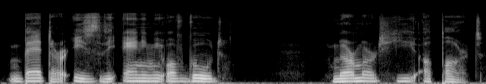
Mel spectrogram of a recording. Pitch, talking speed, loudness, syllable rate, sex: 135 Hz, 110 wpm, -16 LUFS, 4.4 syllables/s, male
